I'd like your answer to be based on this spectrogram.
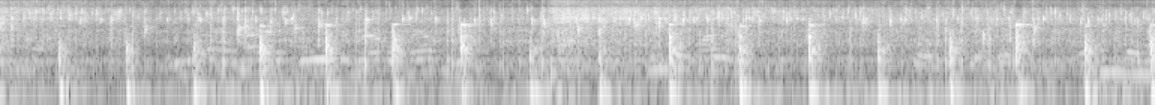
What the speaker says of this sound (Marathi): आपण आता याच्यात कांदा टाकून घेऊ.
